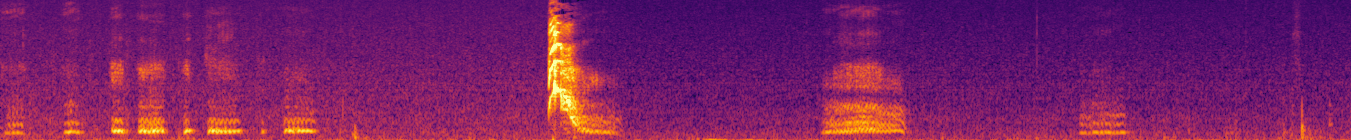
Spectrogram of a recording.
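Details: Four-week-old Collie puppies of a single litter: a quick run of five short, gruff growls, then a sharp clatter. A longer, whining growl follows, and finally one brief grunt amid quiet.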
